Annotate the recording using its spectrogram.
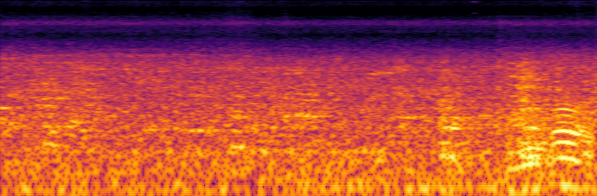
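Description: Steady background noise of a waiting crowd, with indistinct voices, and a nearer voice briefly near the end.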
